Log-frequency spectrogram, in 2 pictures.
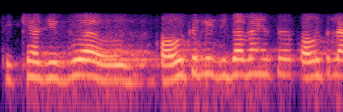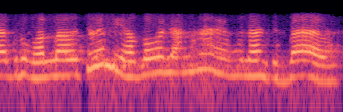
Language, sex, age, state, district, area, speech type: Odia, female, 30-45, Odisha, Dhenkanal, rural, conversation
